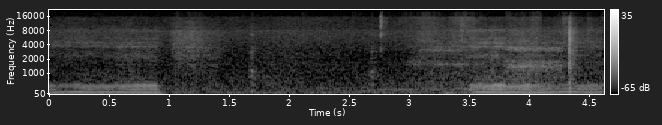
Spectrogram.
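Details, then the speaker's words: French Bulldog sleeping on the sofa, snoring: two rough, buzzing snores separated by a quiet pause in a quiet room. "little Frenchie is absolutely soundo on the sofa. I'm so sorry if you can hear her snoring."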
